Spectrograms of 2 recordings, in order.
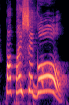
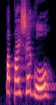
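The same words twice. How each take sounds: First: It is said with a joyful tone. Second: It is said slightly lower, sounding surprised. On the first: The speaker is happy about the arrival. "eu queira imprimir o sentido de alegria" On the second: The arrival was unexpected. "um tom de surpresa, talvez um pouco mais baixo"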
